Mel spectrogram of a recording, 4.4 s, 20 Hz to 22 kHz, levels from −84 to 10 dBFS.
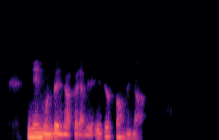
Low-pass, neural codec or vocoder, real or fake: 3.6 kHz; codec, 24 kHz, 0.9 kbps, DualCodec; fake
